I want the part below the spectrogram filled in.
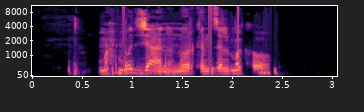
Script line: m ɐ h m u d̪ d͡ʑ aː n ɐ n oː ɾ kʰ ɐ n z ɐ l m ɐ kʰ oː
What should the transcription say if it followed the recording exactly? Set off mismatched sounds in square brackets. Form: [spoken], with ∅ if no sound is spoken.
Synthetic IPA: m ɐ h m u d̪ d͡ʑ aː n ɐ n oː ɾ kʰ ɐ n z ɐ l m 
